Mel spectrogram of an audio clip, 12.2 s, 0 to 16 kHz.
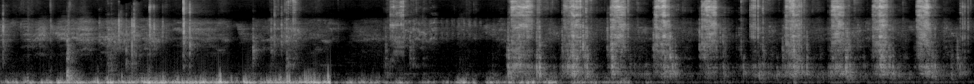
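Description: Honda CG 125 Titan motorcycle engine with a worn clutch bearing, a rough mechanical rumble that gives way to a rhythmic clicking, rattling run of repeated metallic ticks, fairly close with no talking.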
